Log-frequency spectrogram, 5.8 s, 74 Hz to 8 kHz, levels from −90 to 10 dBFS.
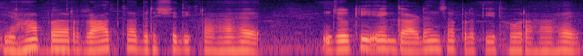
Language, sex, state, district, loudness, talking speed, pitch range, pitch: Hindi, male, Jharkhand, Jamtara, -22 LUFS, 165 wpm, 125-140 Hz, 130 Hz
